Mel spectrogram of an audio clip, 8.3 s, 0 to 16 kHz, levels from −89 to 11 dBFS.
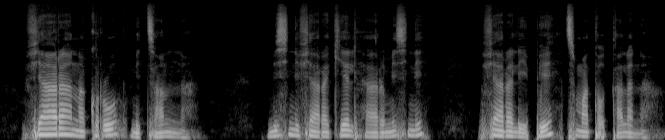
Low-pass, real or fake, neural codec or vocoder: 14.4 kHz; real; none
